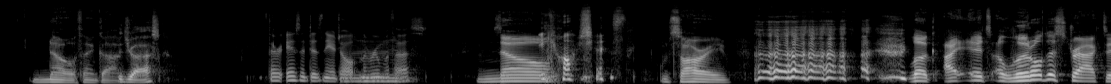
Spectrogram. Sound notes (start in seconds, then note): 7.5 laughing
